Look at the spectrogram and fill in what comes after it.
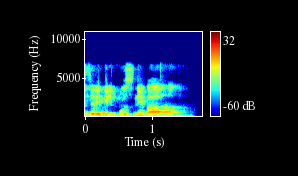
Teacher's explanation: اب یہ الگ ہوتا تو ال پڑھ لیتے حمزہ، لیکن یہ حمزہ ہے بھی درمیان میں، حمزہ وصل اور درمیان میں پڑھا نہیں جاتا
